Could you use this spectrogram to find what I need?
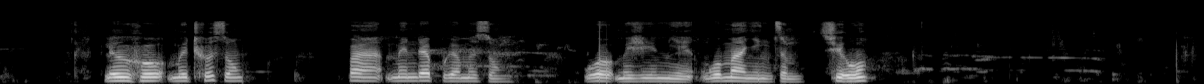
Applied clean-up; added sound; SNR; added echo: none; none; none; none.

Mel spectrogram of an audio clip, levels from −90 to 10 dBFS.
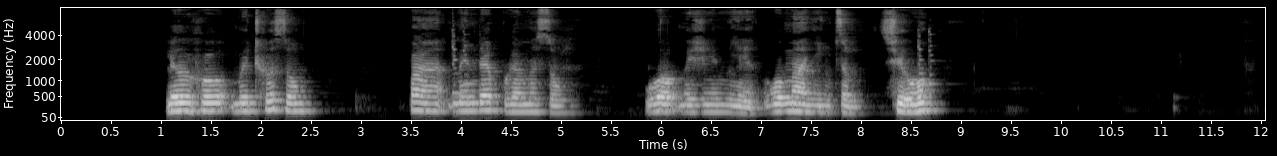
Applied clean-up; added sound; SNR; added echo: neural mask model DeepFilterNet 3.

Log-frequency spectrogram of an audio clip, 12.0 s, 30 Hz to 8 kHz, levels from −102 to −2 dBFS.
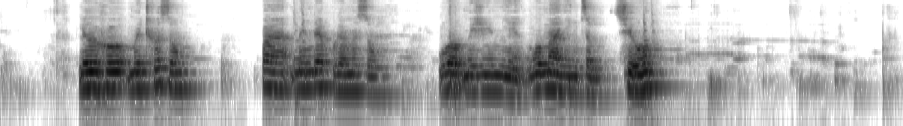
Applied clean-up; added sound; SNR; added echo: neural separator model SepFormer DNS4.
